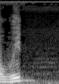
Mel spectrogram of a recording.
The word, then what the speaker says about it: vid: Nah, kata Weda berasal dari bahasa Sanskerta yang berakar dari kata wid, ya, bacanya wid, yang artinya ilmu pengetahuan.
